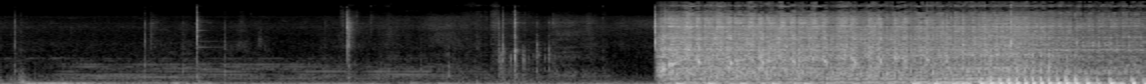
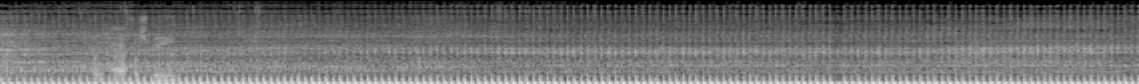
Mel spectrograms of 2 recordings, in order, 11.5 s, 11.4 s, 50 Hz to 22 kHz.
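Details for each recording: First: 2002 Honda Rancher ES ATV, 1,238 miles, sat 12+ years: with gas poured in, it catches hard, revs unevenly about five seconds, then dies when the primed fuel is used up; carburetor not feeding, later cleaned. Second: 2002 Honda Rancher ES ATV that sat 12+ years, after new battery, carb clean and idle adjustment: quick catch, then fast, even putter at idle with no misses, knocks or rattles; normal idle.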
